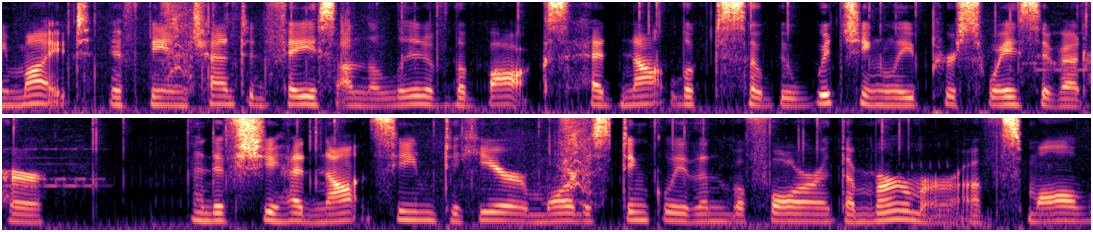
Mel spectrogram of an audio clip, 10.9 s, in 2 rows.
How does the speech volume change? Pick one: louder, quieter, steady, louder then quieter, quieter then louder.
steady.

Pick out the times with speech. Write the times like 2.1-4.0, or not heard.
0.0-10.8.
